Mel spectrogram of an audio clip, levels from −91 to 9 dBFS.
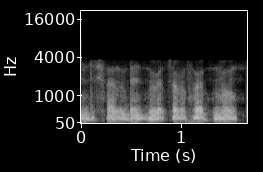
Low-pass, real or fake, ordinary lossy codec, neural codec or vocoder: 3.6 kHz; fake; none; autoencoder, 44.1 kHz, a latent of 192 numbers a frame, MeloTTS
